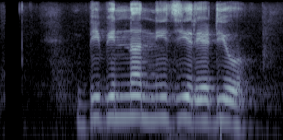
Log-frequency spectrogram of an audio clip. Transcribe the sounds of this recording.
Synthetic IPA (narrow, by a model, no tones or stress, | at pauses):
bibʱinːʌnid͡ziɾeɖijo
